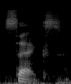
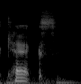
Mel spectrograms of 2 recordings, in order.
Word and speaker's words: CEX: Well, yeah, I wouldn't really ever pronounce it as a United Statesian as sex, spelled CEX. If I was being really silly, I might pronounce it with a hard K sound as kex.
